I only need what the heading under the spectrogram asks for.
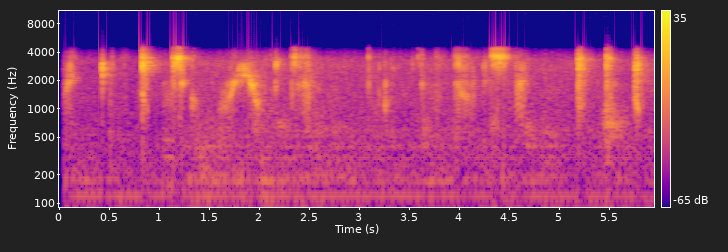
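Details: Pet budgerigar talking indoors: rapid run of chattering, speech-like syllables and short squeaky notes, with a steady low hum underneath.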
